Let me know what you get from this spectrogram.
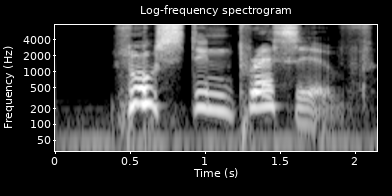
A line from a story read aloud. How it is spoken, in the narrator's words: Grebe chuckled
